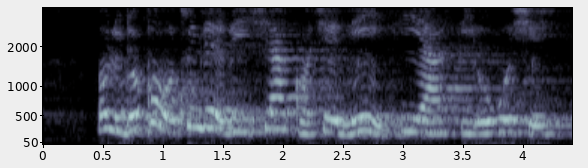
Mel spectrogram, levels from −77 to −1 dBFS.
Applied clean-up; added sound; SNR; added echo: none; none; none; reverberation time 1.7 s.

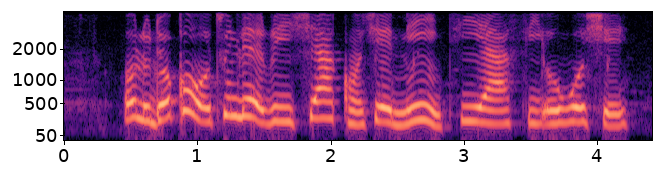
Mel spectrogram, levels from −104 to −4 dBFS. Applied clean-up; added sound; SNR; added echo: none; none; none; none.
